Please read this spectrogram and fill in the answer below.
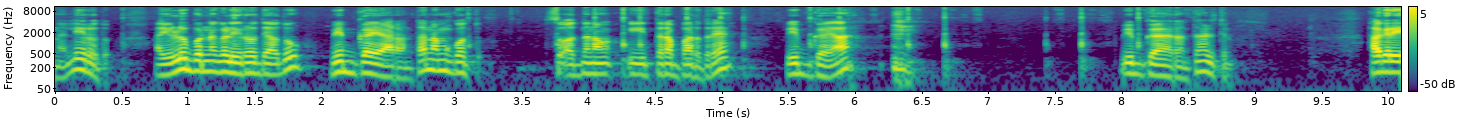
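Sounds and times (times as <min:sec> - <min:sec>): stylus tapping on whiteboard screen: 0:03.0 - 0:03.3, 0:03.9 - 0:08.4.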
